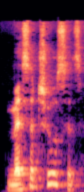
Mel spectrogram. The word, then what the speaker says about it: Massachusetts: Massachusetts heißt das.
